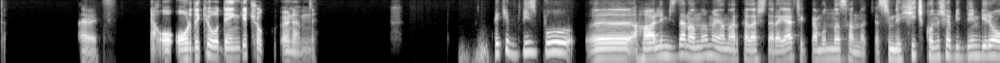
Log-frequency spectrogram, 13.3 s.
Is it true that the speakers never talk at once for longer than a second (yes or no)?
yes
